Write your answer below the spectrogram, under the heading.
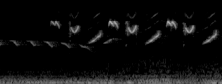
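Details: Gelatik batu, the cinereous tit, in loud gacor song used to make a rival sing along: a short low trill opens, then bright high two-note 'wucit wucit' phrases repeat steadily.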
